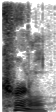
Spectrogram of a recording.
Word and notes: kernel: American English

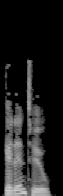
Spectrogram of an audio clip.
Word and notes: get into: British English

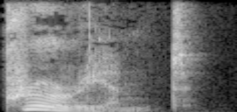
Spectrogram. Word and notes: prurient: British English

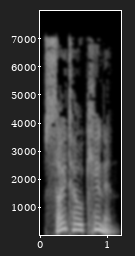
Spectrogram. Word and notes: cytokinin: English; British English

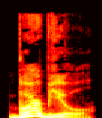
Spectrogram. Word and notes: barbule: British English

